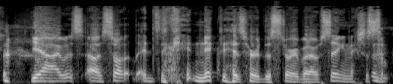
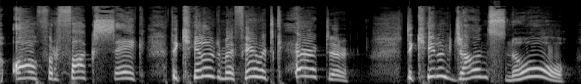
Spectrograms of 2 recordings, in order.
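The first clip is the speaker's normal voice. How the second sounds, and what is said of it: Silly put-on Irish accent. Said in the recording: “A silly ass accent ... a little Irish lady”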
